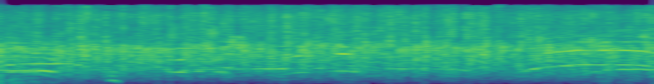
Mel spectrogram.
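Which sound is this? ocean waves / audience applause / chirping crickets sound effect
audience applause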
